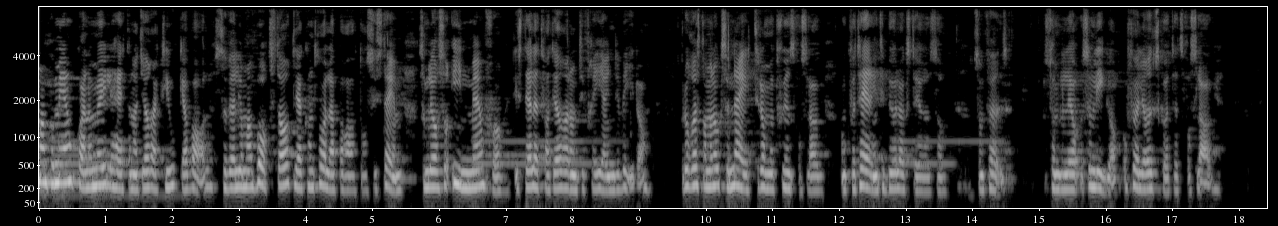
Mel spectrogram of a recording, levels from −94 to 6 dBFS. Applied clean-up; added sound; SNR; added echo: classical method Wiener filter.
